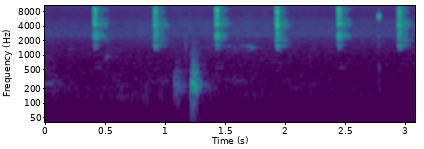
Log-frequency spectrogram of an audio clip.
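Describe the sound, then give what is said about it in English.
A clock ticks steadily, about two crisp ticks per second, six in all, quiet, with one soft low thump partway through and no voices. “What's that one? Ticking.”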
